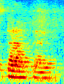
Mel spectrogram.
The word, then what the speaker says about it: Tintin: Pauline says, oui, j'aime Harry Potter, les bandes dessinées, Astérix, Tintin, like Tintin will be pronounced as Tintin.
